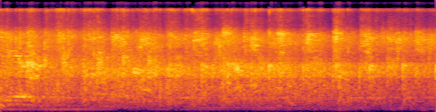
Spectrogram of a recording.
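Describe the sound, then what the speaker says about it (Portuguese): A church congregation applauding during a sermon: a fairly soft, steady wash of clapping with a low hum beneath and some voices mixed in. "Aplauda ao Senhor Jesus"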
